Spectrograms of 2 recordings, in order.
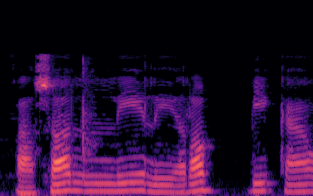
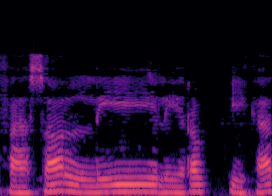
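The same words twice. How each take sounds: First: The li syllable is short. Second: The li syllable is drawn out. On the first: The speaker calls it right. "li-nya ini pendek, kemudian bertasdid, jadi bunyinya ditekan dan tidak ditahan" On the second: The speaker calls it wrong.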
